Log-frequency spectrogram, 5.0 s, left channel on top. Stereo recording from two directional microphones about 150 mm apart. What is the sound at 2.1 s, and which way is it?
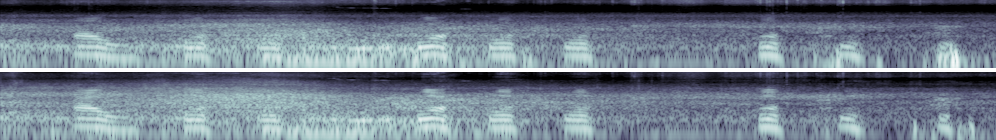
Speech, 45° right (ahead or behind).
